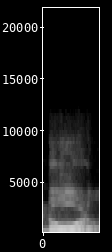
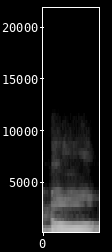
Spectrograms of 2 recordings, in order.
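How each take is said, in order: First: The r sound after the vowel is pronounced. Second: The r sound after the vowel is dropped. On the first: This is the local way of saying it. "जैसे अपने बोलते हैं ना डोर" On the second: This is the American way of saying it. "तो लोग क्या बोलेंगे? ... वो लोग आर को प्रोनाउंस ही नहीं करते"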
